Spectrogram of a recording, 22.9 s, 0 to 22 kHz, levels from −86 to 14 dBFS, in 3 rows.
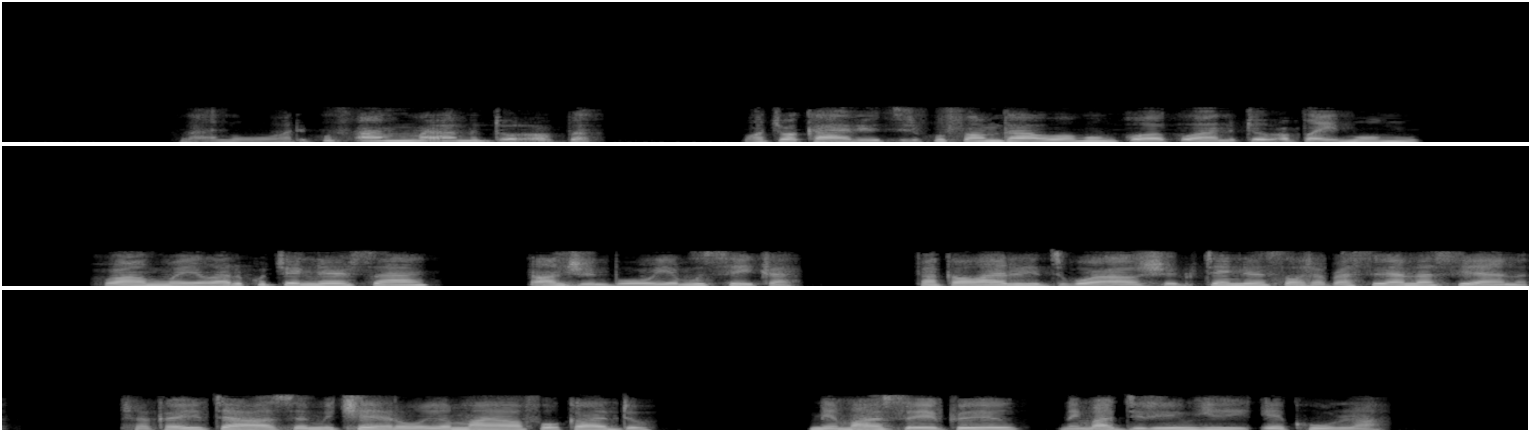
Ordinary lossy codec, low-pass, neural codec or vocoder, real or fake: AAC, 24 kbps; 5.4 kHz; codec, 16 kHz, 0.5 kbps, FunCodec, trained on LibriTTS, 25 frames a second; fake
